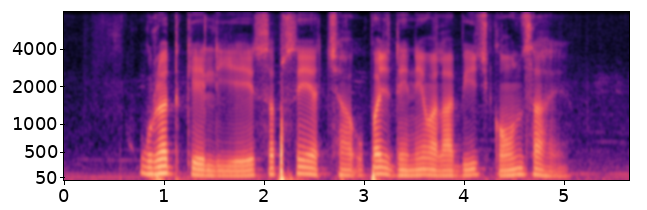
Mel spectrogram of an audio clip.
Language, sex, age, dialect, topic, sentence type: Hindi, male, 31-35, Marwari Dhudhari, agriculture, question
